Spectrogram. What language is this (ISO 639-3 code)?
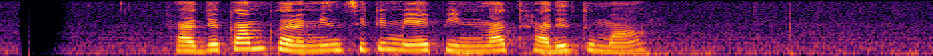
sin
